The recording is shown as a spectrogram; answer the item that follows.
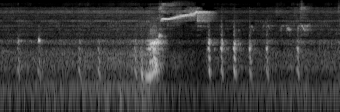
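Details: A Southeast Asia pheasant gives scattered short notes, then a loud harsh burst with a thin rising whistle, followed by a quick string of clipped pulses repeated several times a second.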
